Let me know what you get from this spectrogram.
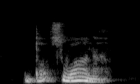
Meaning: A country in Southern Africa. Capital: Gaborone.: Bechuanaland, fully the Bechuanaland Protectorate, a colony of the United Kingdom from 1885 to 1966
- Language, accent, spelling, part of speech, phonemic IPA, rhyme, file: English, Southern England, Botswana, proper noun, /bɒtˈswɑːnə/, -ɑːnə, LL-Q1860 (eng)-Botswana.wav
